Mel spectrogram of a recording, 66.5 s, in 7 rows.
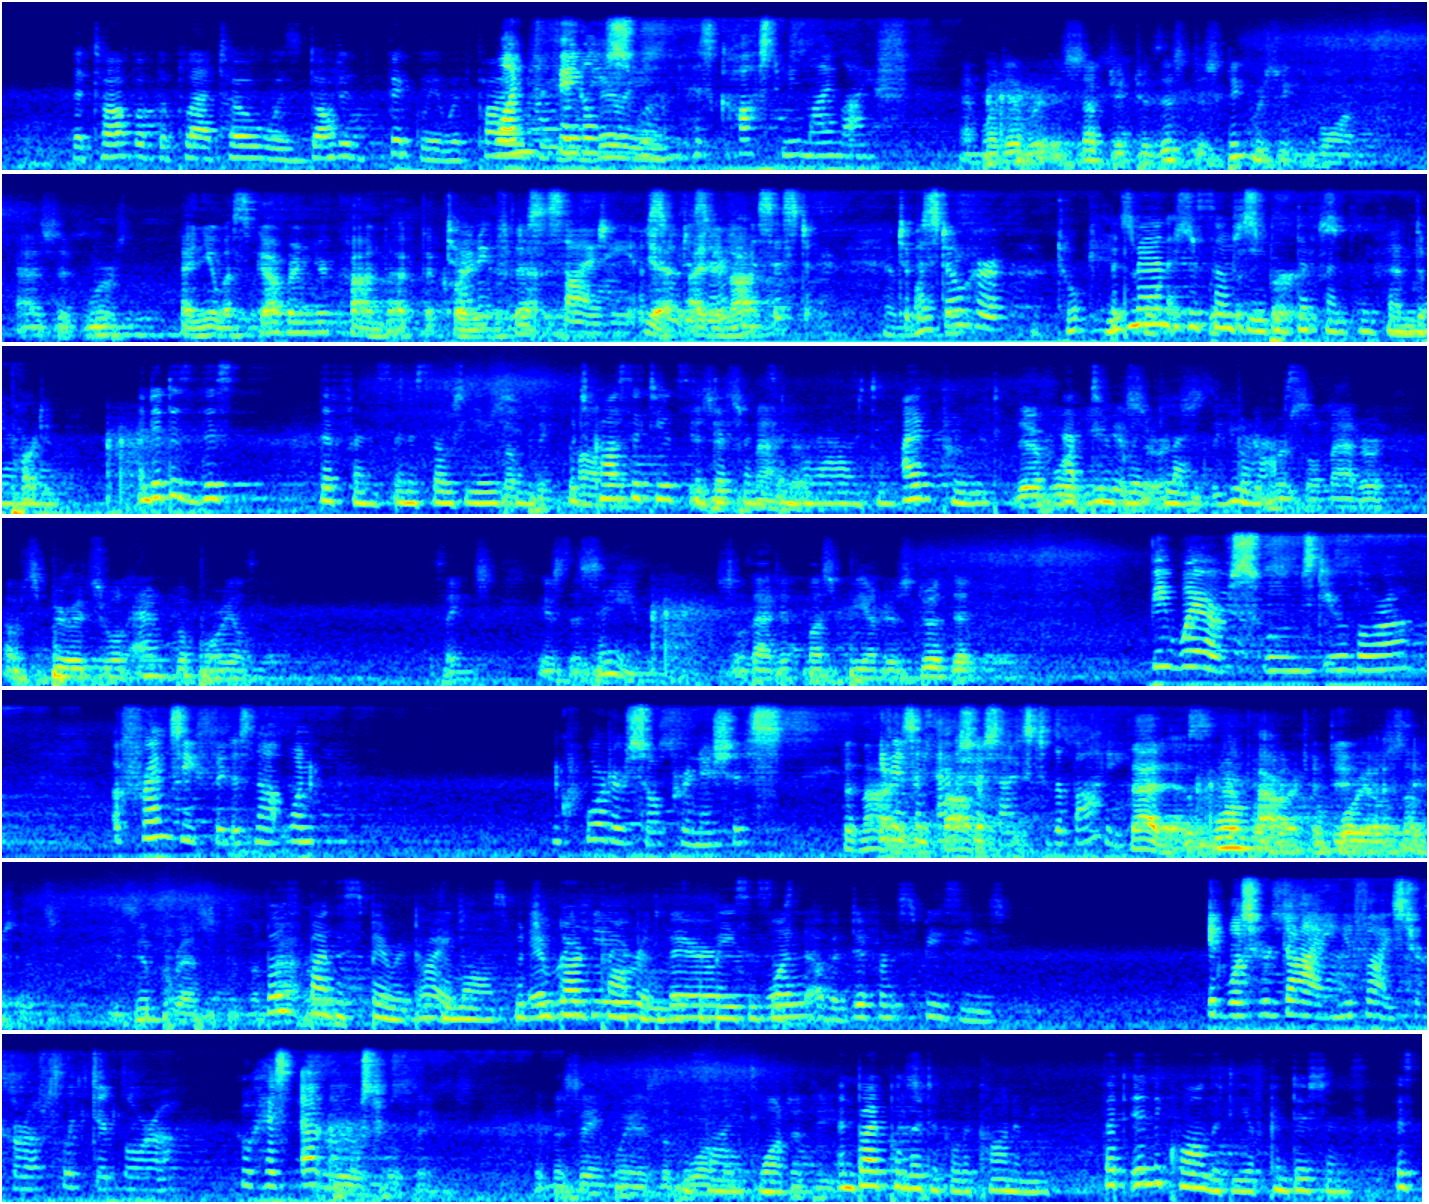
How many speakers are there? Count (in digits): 7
